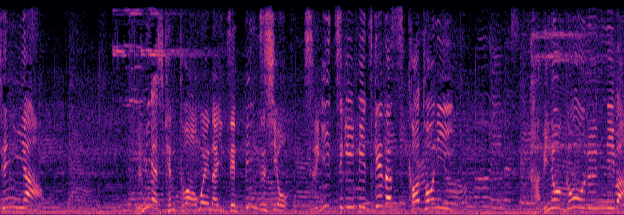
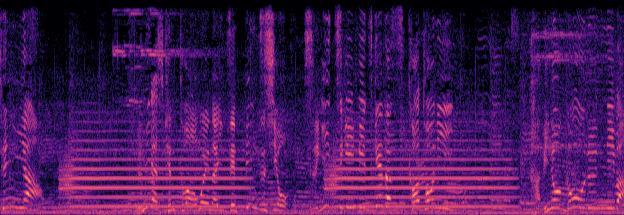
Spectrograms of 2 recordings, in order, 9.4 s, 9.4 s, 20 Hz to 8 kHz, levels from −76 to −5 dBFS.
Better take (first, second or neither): first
